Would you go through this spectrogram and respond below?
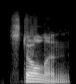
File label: "stolen", American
